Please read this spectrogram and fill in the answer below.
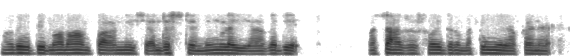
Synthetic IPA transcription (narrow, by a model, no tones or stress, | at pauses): mɐɾudimɐmampɐːmisiɐndɐɾstendiŋlɐjɾaɡɐdi | mɐt͡ʃazusojdunɐmɐtuŋilakajnɐ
